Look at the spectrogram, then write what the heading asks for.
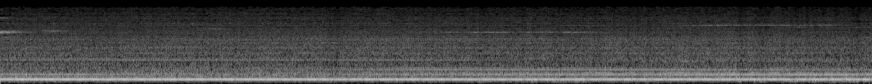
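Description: Passenger train coach rolling along the track, heard from the open doorway: a steady running noise of the wheels on the rails with a constant low hum through it.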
